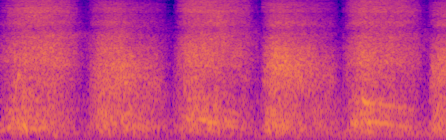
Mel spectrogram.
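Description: Kundalini yoga breath of fire, very fast rhythmic breathing through the nose, a steady run of about six quick, even breath bursts, each a soft rushing hiss with short gaps between.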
